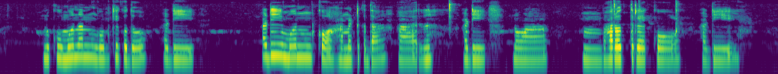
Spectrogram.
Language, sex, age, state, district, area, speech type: Santali, female, 18-30, West Bengal, Jhargram, rural, spontaneous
